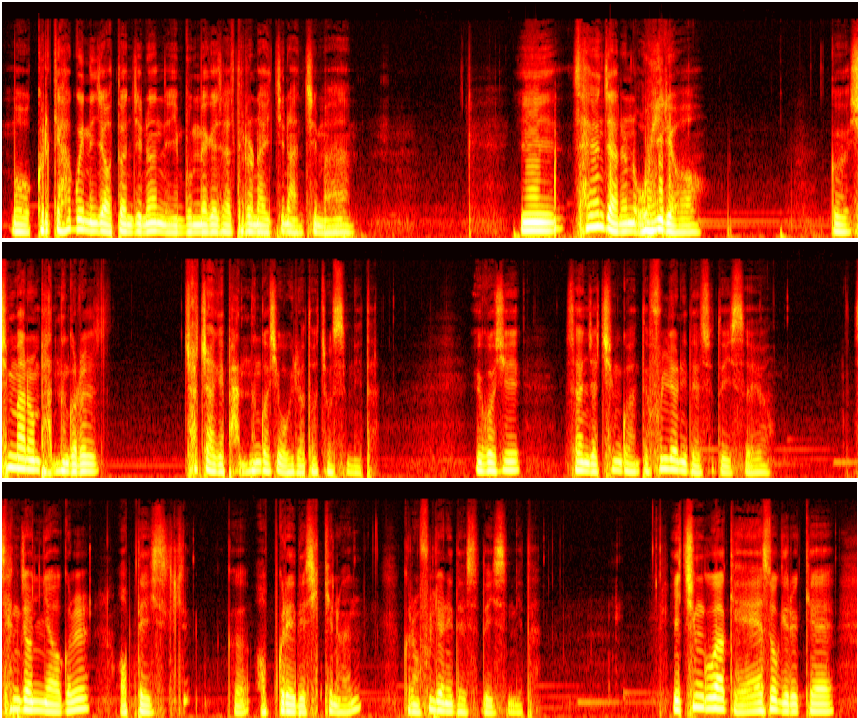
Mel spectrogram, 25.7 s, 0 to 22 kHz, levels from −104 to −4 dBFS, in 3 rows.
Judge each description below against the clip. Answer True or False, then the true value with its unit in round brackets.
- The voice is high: False (125 Hz)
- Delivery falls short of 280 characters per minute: True (265 characters per minute)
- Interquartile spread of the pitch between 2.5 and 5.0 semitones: True (4.6 semitones)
